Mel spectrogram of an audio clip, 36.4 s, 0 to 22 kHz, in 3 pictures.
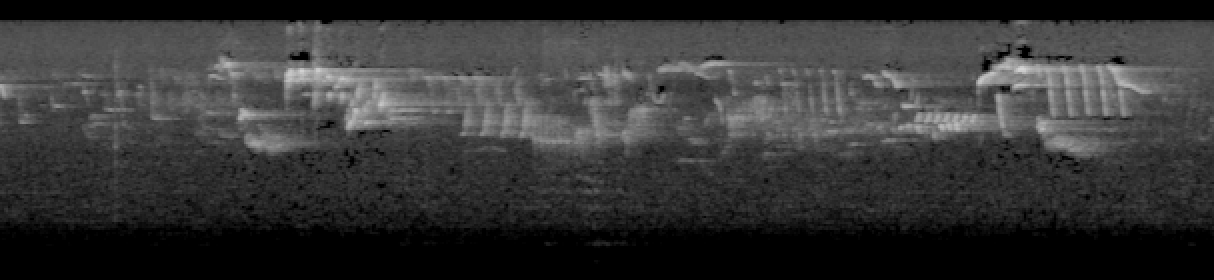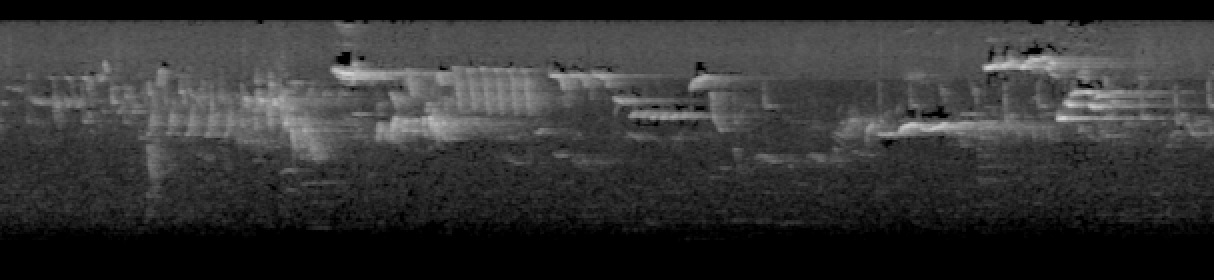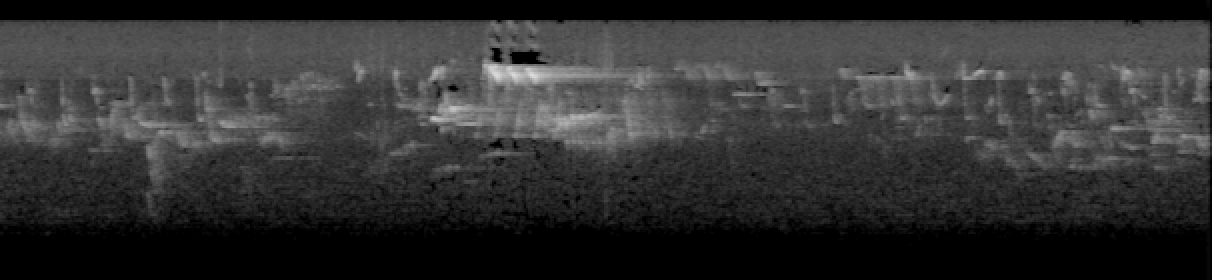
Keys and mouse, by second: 0.6 click, 1.1 click, 1.9 ctrl+d, 2.6 shift+click, 3.3-4.2 drag, 5.0 click, 5.5 click, 5.7 click, 6.3 click, 7.4 click, 8.1-11.6 drag, 12.9 click, 14.0 drag, 14.5 click, 15.3 ctrl+d, 15.8 shift+drag, 16.6-17.4 drag, 17.9 click, 19.0 click, 19.7 click, 20.1 click, 20.6 click, 21.0 click, 22.0 click, 22.9 click, 25.5 ctrl+click, 27.2-28.0 drag, 28.6 click, 29.2-30.6 drag, 31.1-31.9 drag, 32.7 click, 33.1 click, 33.3 click, 33.6 click, 33.8 click, 35.0 drag, 35.5 middle click, 36.2 click.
